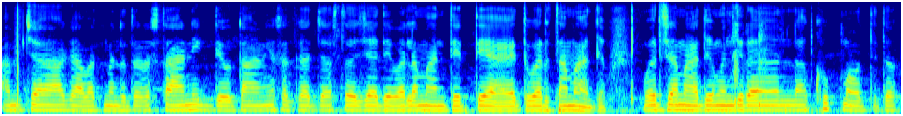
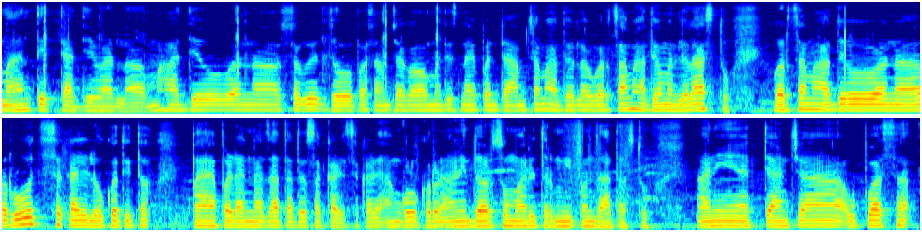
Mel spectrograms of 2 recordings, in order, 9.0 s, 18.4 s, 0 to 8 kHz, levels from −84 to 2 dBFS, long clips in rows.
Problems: constant background noise, continuous background conversations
